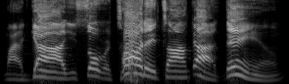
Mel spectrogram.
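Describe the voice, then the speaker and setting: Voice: mid-range voice, big pitch swings, takes it slowly, sharp tone, dry recording, studio quality. An amateur performer dubbing a cartoon comically, with slangy exclamations and plenty of cursing. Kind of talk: profane comic cartoon fandub.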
